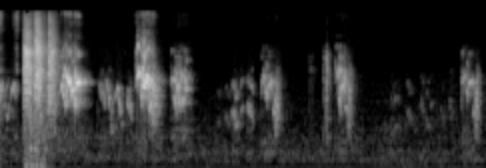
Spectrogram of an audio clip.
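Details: Two female pet budgerigars playing with a new toy: one chatters in quick, scratchy chirps and warbles, with a brief rustle or flutter near the start.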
